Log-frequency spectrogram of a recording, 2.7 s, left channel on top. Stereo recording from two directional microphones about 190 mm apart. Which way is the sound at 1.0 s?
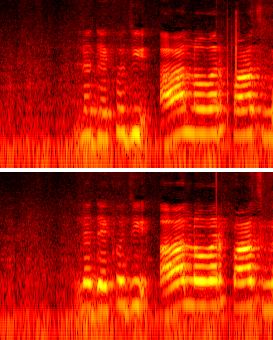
35° right (ahead or behind).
